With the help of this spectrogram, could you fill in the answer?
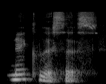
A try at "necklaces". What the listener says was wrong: vẫn lace quá, necklaces.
